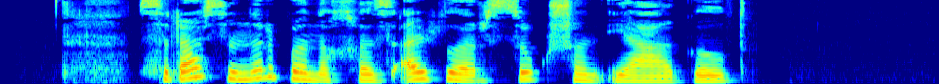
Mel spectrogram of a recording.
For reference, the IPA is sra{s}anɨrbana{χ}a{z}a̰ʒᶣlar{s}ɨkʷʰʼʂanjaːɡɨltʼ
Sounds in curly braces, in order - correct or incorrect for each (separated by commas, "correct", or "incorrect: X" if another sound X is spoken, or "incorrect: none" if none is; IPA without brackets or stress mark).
correct, correct, correct, correct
